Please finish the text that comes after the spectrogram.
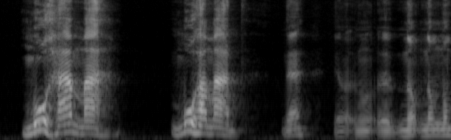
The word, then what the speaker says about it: Muhammad: Quando você lê assim, por exemplo, Maomé, Maomé, esqueça, você está lendo em português ou em espanhol, que é Mahoma, você está lendo em outra língua. Se você lê na língua árabe, é Muhammad, Muhammad, né?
